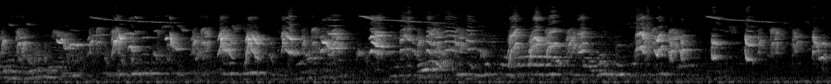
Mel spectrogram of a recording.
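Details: Eight-month-old black-naped oriole, a kept bird just starting to sing fully, gives harsh, scratchy chattering bursts mixed with short whistles, repeated in uneven phrases, over a low steady buzzing hum.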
